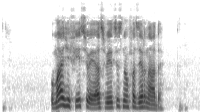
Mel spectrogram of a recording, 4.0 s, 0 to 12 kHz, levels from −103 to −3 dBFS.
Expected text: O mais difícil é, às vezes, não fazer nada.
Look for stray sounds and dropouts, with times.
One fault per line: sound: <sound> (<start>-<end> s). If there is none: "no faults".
no faults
